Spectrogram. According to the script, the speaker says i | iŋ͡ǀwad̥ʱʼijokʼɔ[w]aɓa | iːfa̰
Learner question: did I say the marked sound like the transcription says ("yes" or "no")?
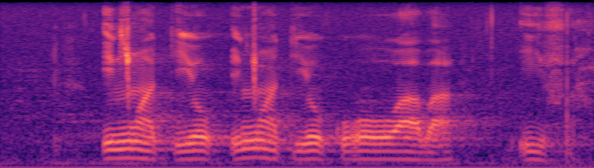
yes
